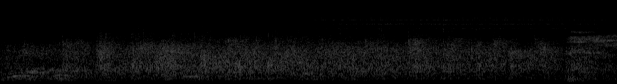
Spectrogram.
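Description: Congregation applauding, a faint steady clapping.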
